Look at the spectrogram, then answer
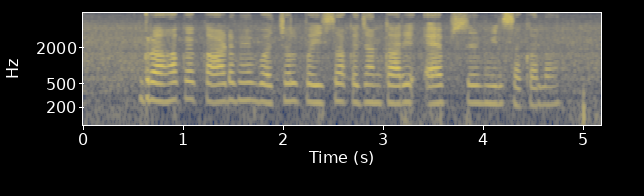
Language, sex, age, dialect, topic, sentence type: Bhojpuri, female, 18-24, Western, banking, statement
